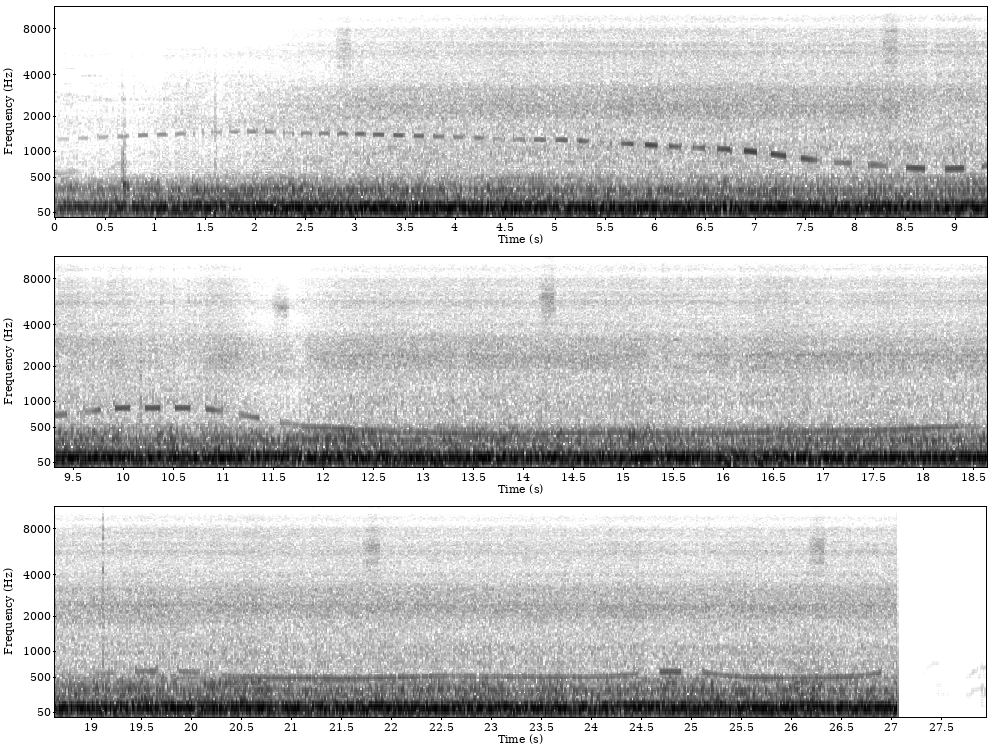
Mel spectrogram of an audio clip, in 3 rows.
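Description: Steady rushing airflow noise in the cockpit of a Schempp-Hirth Ventus 2cT sailplane in flight. Over it the electronic variometer's single tone slides in pitch: high at first, falling, briefly rising again, then settling low for the second half. Its pitch follows the glider's rate of climb, so the low tone means weaker lift or sink.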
